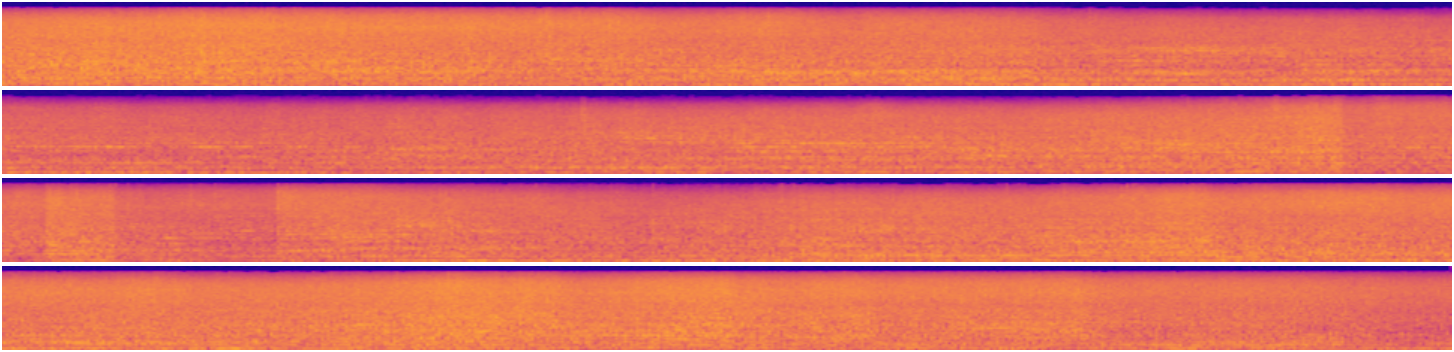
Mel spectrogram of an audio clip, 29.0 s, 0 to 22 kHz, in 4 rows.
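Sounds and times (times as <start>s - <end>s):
race car engines passing: 0.0s - 29.0s.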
